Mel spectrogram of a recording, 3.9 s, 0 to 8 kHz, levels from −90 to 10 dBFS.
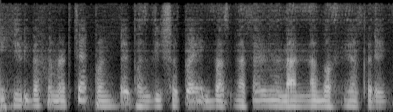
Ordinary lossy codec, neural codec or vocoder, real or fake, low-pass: none; codec, 44.1 kHz, 0.9 kbps, DAC; fake; 7.2 kHz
